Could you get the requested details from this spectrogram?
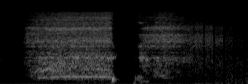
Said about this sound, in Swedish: Så vi gör det här gemensamt nu in via näsan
